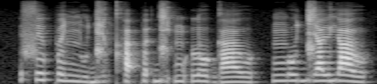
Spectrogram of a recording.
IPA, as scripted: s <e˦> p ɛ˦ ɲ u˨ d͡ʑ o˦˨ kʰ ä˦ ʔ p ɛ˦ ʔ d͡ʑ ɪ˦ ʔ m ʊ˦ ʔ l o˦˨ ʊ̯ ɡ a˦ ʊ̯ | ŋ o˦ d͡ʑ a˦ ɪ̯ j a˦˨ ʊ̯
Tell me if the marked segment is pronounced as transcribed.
yes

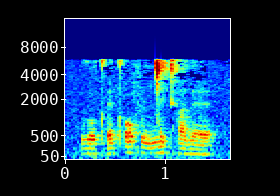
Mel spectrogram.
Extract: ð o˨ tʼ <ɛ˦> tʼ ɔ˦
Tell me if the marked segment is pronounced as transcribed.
no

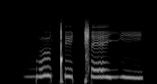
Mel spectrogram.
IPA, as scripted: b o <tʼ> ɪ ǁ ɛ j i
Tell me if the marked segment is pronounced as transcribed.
no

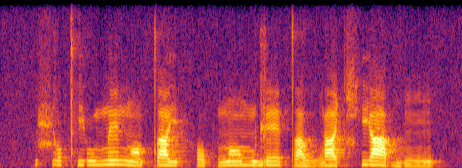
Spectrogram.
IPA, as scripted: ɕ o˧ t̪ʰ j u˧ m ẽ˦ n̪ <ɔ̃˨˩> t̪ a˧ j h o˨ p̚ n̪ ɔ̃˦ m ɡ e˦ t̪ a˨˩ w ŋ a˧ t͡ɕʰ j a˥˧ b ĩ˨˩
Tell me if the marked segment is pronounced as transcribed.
yes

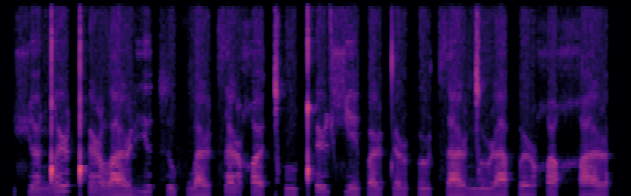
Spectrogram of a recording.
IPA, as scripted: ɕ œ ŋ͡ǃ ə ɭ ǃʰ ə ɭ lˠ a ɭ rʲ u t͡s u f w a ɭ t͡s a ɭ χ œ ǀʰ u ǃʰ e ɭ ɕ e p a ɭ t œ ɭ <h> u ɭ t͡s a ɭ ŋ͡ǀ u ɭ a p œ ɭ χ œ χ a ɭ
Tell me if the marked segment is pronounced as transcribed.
yes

